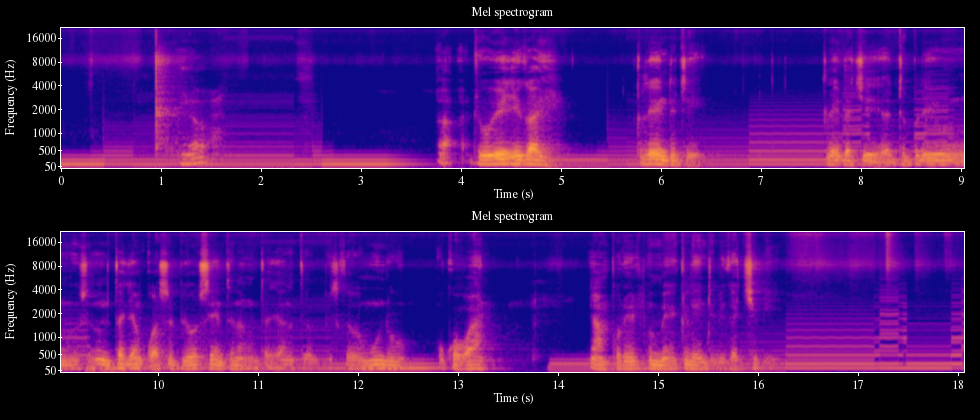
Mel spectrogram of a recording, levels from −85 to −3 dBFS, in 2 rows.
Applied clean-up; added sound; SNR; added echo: none; Keyboard (musical); 10 dB; none.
